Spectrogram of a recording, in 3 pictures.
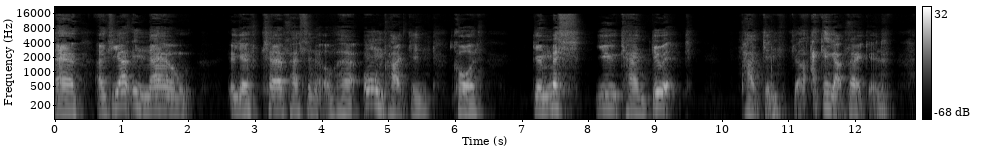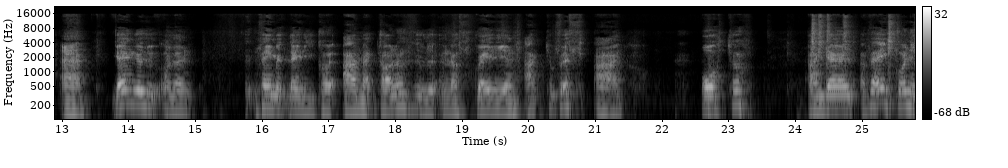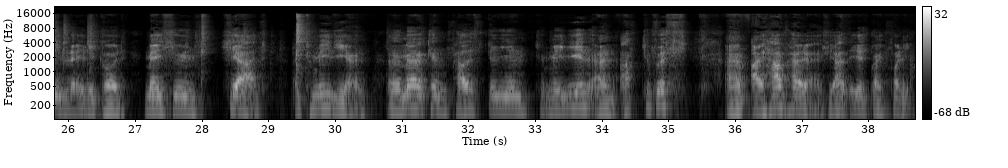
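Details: Adult man with ataxic cerebral palsy, also with involuntary hand shake and epilepsy, whose lip muscles are paralysed and weak; a lifelong speech impediment, once understood only by his mother in childhood: dysarthria (cerebral palsy)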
